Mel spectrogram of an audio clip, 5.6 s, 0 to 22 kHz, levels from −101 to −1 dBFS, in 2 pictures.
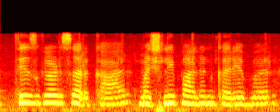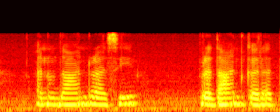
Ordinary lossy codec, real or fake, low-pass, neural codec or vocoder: none; fake; 7.2 kHz; vocoder, 24 kHz, 100 mel bands, Vocos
